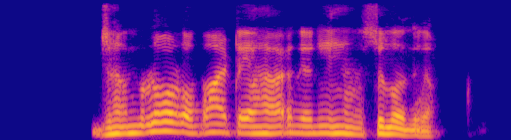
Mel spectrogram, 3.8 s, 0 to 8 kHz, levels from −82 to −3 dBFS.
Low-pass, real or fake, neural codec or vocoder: 7.2 kHz; fake; codec, 16 kHz, 1 kbps, FreqCodec, larger model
